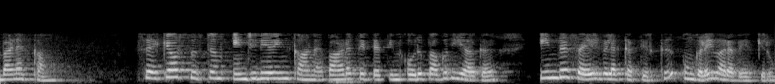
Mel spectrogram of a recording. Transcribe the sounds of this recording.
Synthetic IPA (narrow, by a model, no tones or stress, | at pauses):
ʋɐɳɐkːɐm | sɛkoːɾsɪsʈɐmɪɲd͡ʒɪniɾɪŋɡkaːnɐpaːɽɐt̪ːɪʈːɐt̪ːɪnʔɔɾɯpɐɣɯðɪjaːɣɐ | ɪnd̪ɐsɛjɐlʋɪɭɐkːɐt̪ːɪrkɯʔʊŋɡɐɭɐɪʋɐɾɐʋeːrkɪrɯm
